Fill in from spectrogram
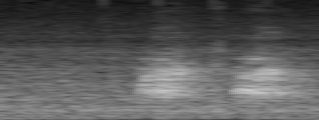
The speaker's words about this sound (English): And damn that fucking dog.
